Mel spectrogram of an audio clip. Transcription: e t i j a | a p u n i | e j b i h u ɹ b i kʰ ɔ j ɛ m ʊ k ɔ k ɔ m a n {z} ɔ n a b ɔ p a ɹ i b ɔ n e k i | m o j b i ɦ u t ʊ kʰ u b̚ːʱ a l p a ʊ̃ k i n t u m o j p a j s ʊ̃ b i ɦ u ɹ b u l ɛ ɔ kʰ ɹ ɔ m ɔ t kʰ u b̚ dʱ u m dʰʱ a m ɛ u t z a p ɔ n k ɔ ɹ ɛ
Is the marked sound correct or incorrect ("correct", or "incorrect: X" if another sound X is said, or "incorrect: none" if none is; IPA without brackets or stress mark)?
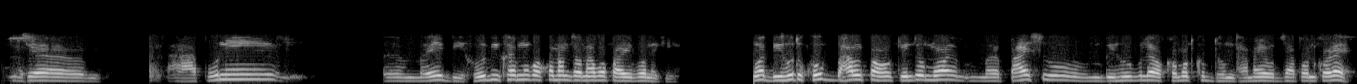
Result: correct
